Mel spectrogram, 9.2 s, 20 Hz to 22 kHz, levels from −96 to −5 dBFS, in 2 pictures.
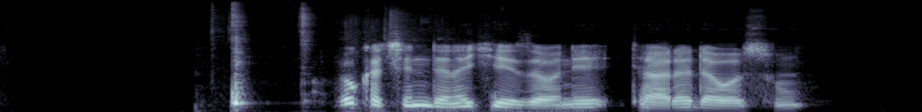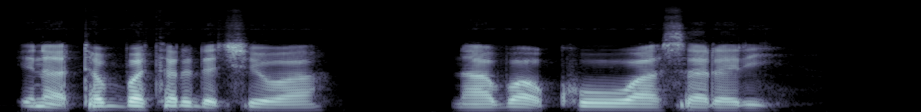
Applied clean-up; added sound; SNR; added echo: neural mask model RNNoise.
